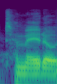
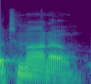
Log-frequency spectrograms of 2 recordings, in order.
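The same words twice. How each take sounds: First: Tomato said "tuh-MAY-toe"; American tomato. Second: Tomato said "tuh-MAH-toe"; British-style tomato. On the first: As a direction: say tomato with an "ay" in the middle. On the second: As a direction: say tomato with an "ah" in the middle. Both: Shown as a demonstration. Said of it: "Tomato, tomato".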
